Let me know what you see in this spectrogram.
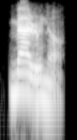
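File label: "mariner", Indian English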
